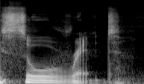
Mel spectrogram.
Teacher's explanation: saw ends in an or sound. The next word starts with a vowel sound. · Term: intrusive R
